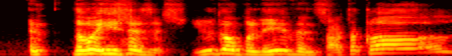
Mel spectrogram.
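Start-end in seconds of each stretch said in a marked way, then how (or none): 1.2-2.9 eerie, creepy, put-on vampire voice. Mocking the way a man spoke when he should have been soothing kids, talking like a vampire. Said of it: "talking like vampire".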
